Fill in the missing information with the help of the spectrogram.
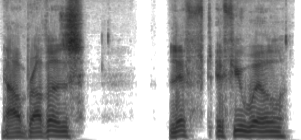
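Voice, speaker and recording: A man's voice: on the low side, steady tone, slow, warm tone, clear, resonant tone, no room sound, studio quality. A man playing a reluctant chief undertaker in an audiobook story, formal and deferential. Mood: reluctant, solemn.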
